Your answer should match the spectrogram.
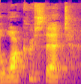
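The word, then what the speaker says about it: Le Creuset: I just butchered this piece. I didn't cut it thick enough. The La Crusette, that's how you say it, La Crusette.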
